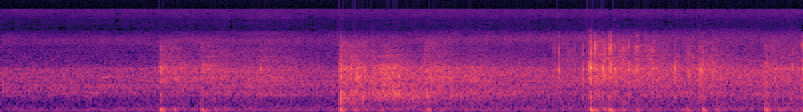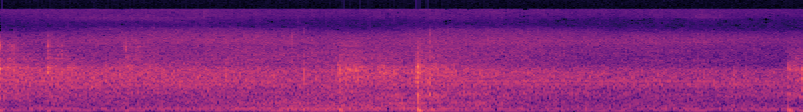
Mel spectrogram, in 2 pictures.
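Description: Scattered black-powder gunfire from blank-firing Civil War reenactment guns: a run of sharp shots, the loudest about two, four and near eight seconds in, with fainter popping of more distant firing between them.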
